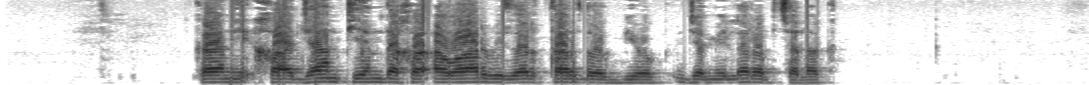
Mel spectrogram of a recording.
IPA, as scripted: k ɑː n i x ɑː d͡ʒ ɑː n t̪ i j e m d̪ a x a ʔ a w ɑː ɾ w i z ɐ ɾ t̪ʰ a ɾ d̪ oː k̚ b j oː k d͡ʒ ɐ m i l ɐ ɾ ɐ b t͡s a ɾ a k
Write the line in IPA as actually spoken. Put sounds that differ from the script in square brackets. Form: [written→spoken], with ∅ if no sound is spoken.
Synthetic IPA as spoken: k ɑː n i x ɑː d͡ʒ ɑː n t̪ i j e m d̪ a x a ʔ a w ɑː ɾ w i z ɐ ɾ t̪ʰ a ɾ d̪ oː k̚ b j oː k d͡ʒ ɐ m i l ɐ ɾ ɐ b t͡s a [ɾ→l] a k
